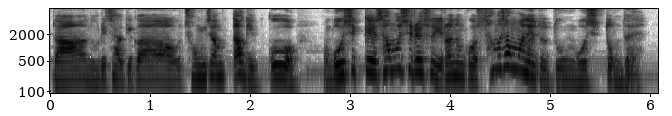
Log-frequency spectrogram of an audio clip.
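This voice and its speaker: A woman's voice: medium pitch, expressive, normal speed, soft background music, natural voice. A woman voicing an adult son who protests and defends his girlfriend, in a dramatized story narration. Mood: protesting. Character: adult son, defensive boyfriend, whiny but devoted.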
